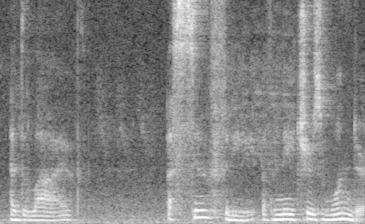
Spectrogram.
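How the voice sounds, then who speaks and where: At a very slow pace, a woman speaks in a gentle tone. Her voice is somewhat breathy. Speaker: roleplay ASMR creator playing a potion maker. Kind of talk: fairy-tale story reading in rhyming verse. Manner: slow, gentle storytelling.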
